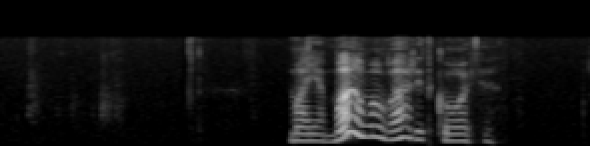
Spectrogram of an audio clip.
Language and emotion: Russian, positive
